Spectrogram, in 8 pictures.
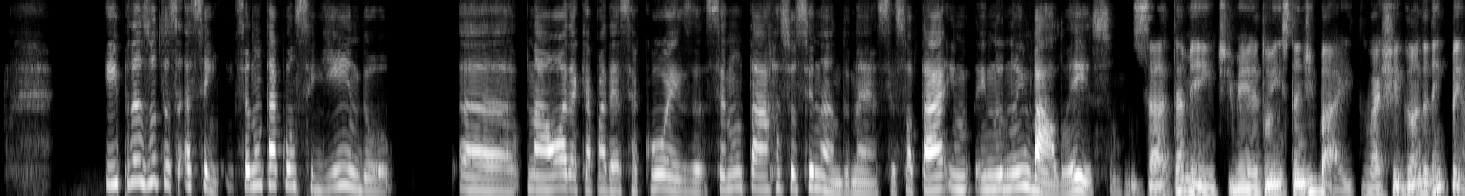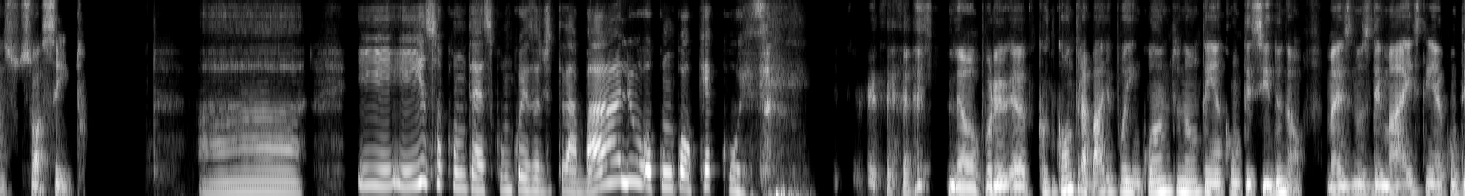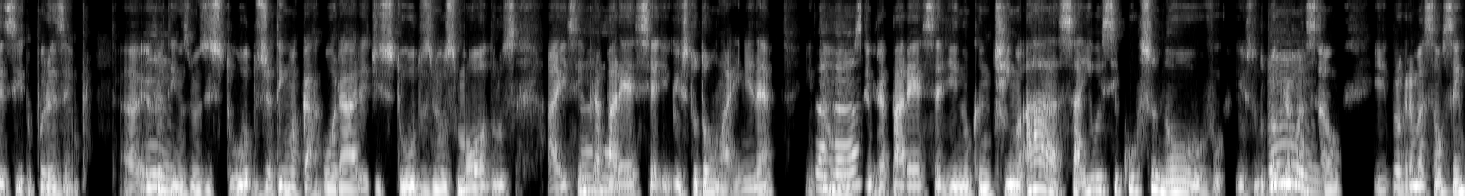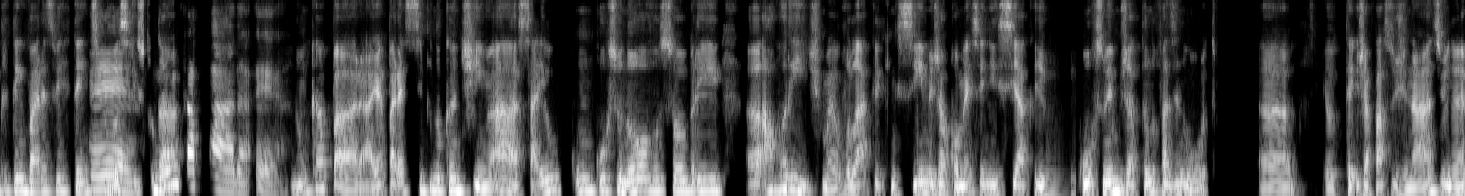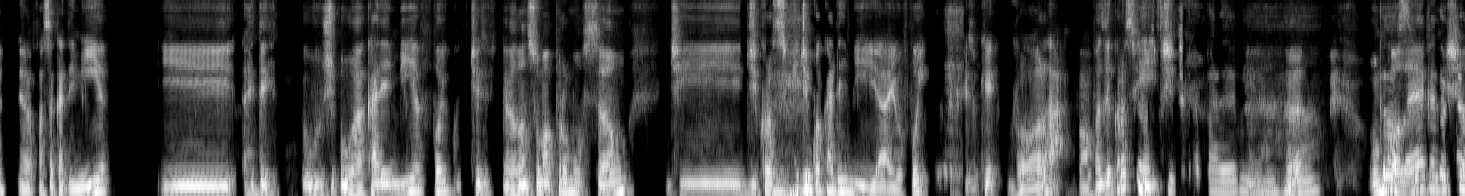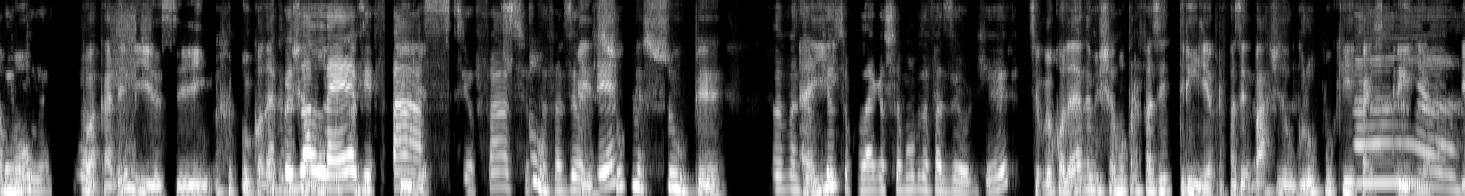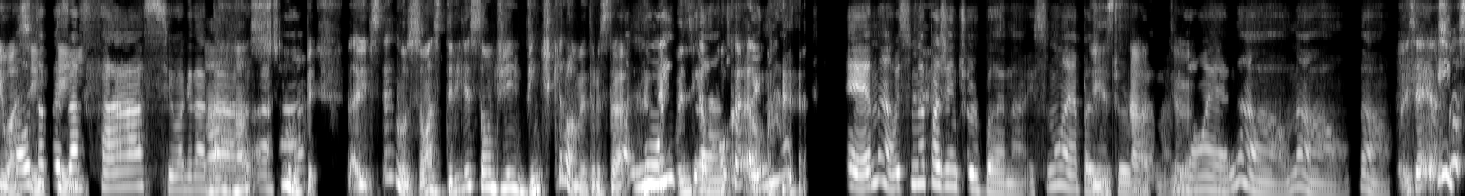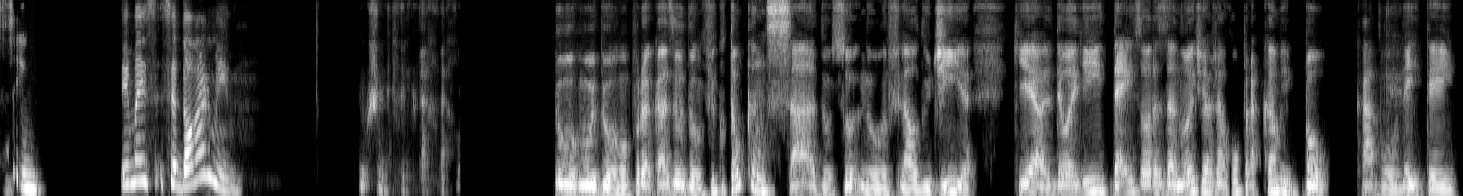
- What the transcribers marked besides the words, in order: in English: "stand by"; other background noise; laugh; chuckle; chuckle; tapping; drawn out: "Ah"; laugh; laugh; other noise
- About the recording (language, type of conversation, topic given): Portuguese, advice, Como foi quando você tentou adicionar muitas rotinas de uma vez e se sentiu sobrecarregado?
